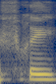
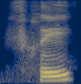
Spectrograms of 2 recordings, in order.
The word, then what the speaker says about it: frais: Des frais supplémentaires. Des frais supplémentaires. Frais. Le S du mot frais est muet.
